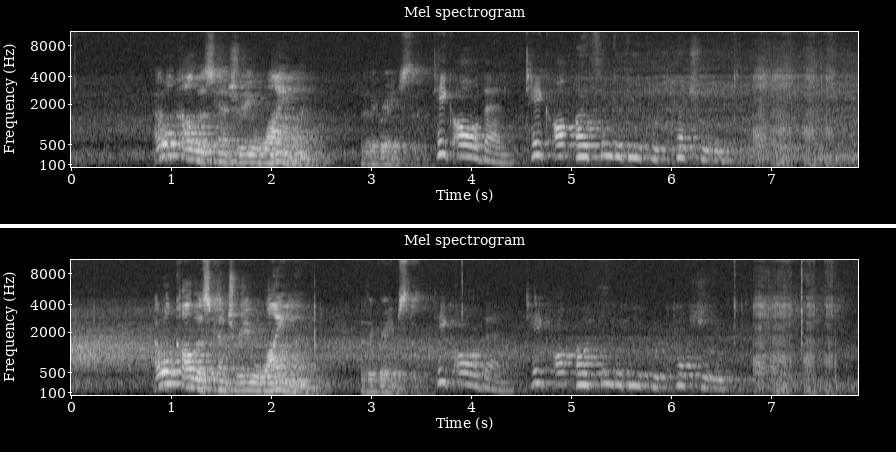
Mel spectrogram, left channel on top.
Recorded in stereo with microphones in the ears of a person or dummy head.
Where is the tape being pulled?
10° right (ahead or behind), 1.4 m.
